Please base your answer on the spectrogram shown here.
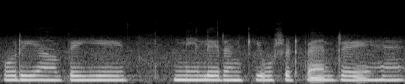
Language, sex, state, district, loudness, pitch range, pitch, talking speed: Hindi, female, Haryana, Rohtak, -15 LUFS, 200-205 Hz, 200 Hz, 175 wpm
